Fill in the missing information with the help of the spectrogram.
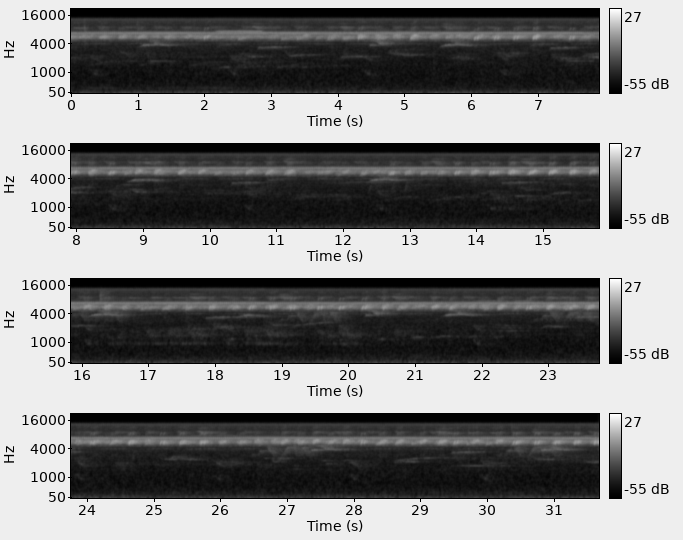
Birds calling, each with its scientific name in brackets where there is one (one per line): Dusky-capped Greenlet (Pachysylvia hypoxantha)
Piratic Flycatcher (Legatus leucophaius)
Barred Forest-Falcon (Micrastur ruficollis)
Dusky-capped Flycatcher (Myiarchus tuberculifer)
Undulated Tinamou (Crypturellus undulatus)
Cinereous Tinamou (Crypturellus cinereus)
Hauxwell's Thrush (Turdus hauxwelli)
Bluish-fronted Jacamar (Galbula cyanescens)
unidentified bird
Fasciated Antshrike (Cymbilaimus lineatus)
Thrush-like Wren (Campylorhynchus turdinus)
